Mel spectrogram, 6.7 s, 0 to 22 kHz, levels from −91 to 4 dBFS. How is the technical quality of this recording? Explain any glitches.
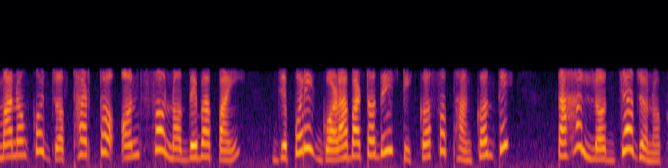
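The technical quality of this recording holds up, with no glitches to explain.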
